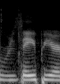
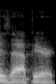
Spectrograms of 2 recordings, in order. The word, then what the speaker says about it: Zapier: I like saying Zapier because it rhymes with rapier and it makes me think of like Three Musketeers or something. I say Zapier because it sounds like a ray gun from a sci-fi film.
